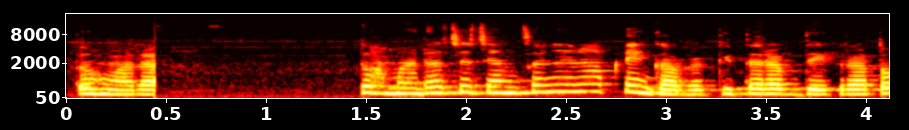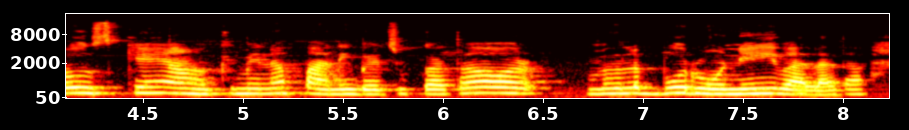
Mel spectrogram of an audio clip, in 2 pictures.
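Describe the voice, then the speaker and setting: A woman's voice: a little high, normal speed. A woman casually narrating her own fan fiction, chatty and full of fillers as she retells each scene. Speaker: storyteller. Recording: dull lo-fi voice recording.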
